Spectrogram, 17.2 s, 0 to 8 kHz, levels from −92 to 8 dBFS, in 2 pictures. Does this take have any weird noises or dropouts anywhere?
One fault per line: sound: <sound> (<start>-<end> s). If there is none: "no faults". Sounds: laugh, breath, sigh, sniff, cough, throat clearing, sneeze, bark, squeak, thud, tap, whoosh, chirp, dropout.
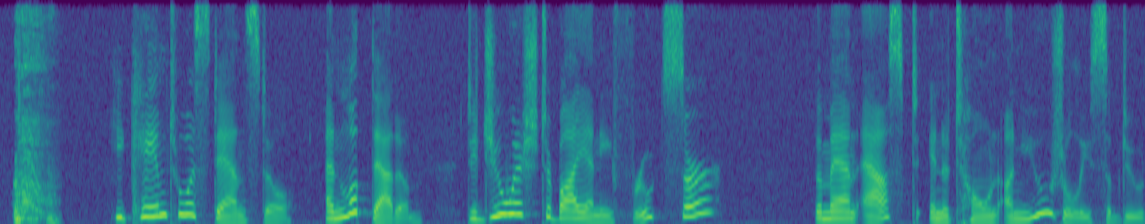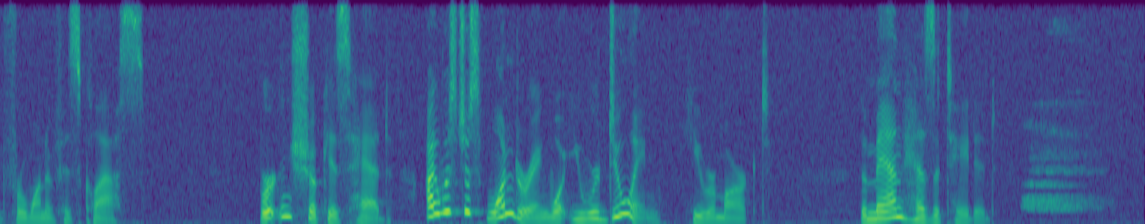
sound: cough (0.1-0.5 s)
sound: sigh (16.2-17.0 s)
